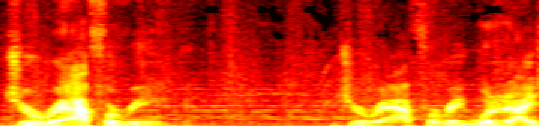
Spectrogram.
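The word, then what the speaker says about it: Girafarig: Undertaker how are you is pronounced giraffarig giraffe what did I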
